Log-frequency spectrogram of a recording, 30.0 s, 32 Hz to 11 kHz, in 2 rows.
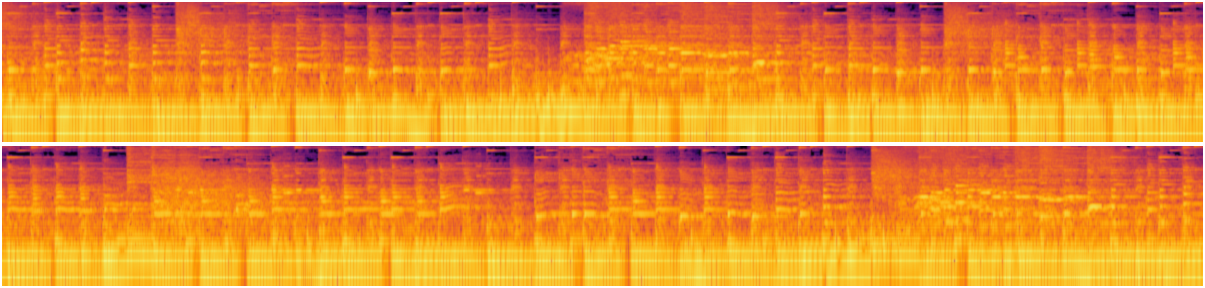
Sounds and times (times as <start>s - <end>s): Jingle, tinkle: 0.0s - 30.0s.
